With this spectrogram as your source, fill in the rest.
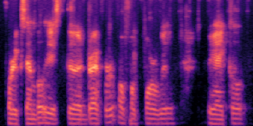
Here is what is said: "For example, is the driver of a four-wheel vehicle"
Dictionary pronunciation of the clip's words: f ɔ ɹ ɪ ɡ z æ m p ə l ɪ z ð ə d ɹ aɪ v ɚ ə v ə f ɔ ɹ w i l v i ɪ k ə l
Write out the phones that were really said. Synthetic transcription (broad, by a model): f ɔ ɹ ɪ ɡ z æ m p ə l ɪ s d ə d ɹ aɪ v ɚ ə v ə p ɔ ɹ w i l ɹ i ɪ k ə l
